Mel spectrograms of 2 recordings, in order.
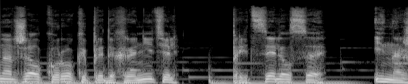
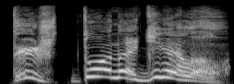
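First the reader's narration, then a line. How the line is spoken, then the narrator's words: Yelling. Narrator (Russian): Зайка орал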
